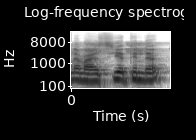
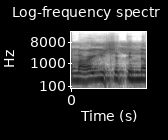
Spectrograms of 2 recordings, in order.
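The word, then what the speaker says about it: معيشة: അപ്പൊ ടാപ്പുകളുടെ വ്യാപാമായിട്ടുള്ളത് ഏതാവട്ടെ മറ്റൊന്ന് മഹീഷത്ത് അഥവാ മഹ്സിയത്തിന്റെ മാർഗമല്ലേ എന്ന് പറയും മഹീഷത്ത് ജീവിതം മഹ്സിയത്ത് എന്ന് പറഞ്ഞാൽ ദോഷമാണ് അവന്റെ മഹീഷത്തിന്റെ മാർഗം അല്ലേ അവന്റെ ജീവിതോപാധി അല്ലേ അതിന് മഹ്സിയത്ത് മഹ്സിയത്ത് രണ്ടാളുകൾ സത്യത്തിൽ മഹീഷത്ത് എന്നാണ് പറയേണ്ടത് മറ്റൊന്ന് വ്യാപകമായിട്ട് ഹൈർ നൽകട്ടെ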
